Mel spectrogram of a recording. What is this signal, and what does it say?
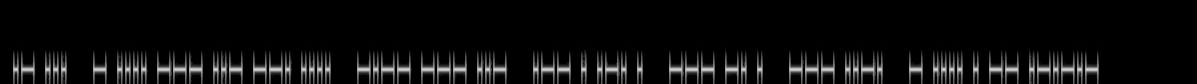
Morse code, heard as a keyed tone, about 30 wpm, 700 Hz. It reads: AS THOUGH YOU WERE ONE OF THEM.
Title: Sentences from Top 1500 Words 30wpm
